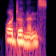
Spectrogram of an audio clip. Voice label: "ordonnance", Indian

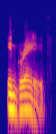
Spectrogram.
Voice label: "engrave", American

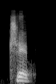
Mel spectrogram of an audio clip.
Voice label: "trip", Indian

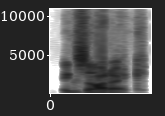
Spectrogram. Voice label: "exotic", American

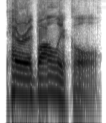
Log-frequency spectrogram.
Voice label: "parabolical", American

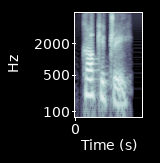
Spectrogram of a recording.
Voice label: "coquetry", Indian

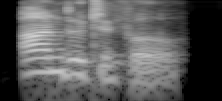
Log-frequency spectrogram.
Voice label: "undutiful", Indian

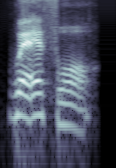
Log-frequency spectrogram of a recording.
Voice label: "wherefore", Indian

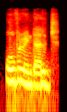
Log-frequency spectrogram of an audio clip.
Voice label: "Overindulge", Indian

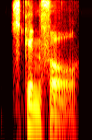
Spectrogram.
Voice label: "skinful", British

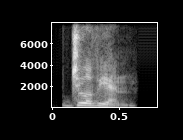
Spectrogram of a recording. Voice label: "Jovian", Indian

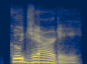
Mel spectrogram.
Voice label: "Gujarati", American

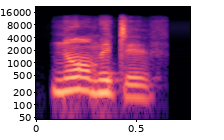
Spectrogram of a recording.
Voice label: "normative", Indian

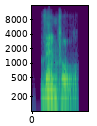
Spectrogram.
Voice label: "ventil", British

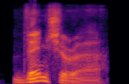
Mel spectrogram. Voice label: "venturer", British

